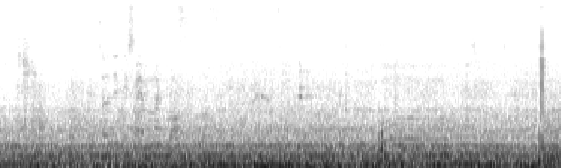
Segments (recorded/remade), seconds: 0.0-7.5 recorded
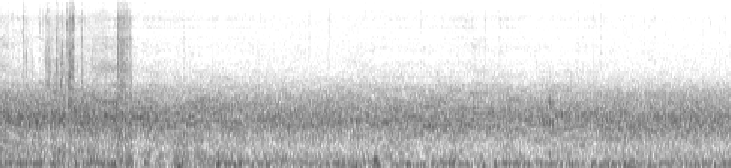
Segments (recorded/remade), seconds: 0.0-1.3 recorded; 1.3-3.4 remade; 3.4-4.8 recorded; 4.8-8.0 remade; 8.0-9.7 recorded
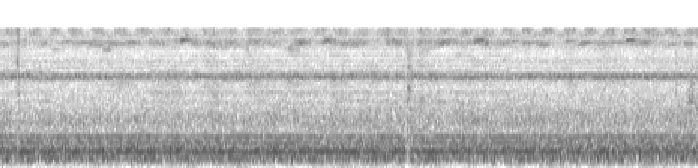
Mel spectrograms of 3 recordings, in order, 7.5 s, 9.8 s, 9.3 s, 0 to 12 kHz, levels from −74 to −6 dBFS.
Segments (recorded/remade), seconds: 0.0-0.7 remade; 0.7-2.0 recorded; 2.0-6.8 remade; 6.8-9.3 recorded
